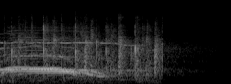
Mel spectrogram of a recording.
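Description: A comedy club audience applauds and cheers as a comedian comes on stage, a dense burst of clapping that gradually thins and fades before cutting off to near silence.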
